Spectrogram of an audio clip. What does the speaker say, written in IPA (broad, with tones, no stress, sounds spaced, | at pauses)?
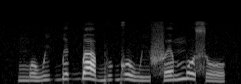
m o˨ w i˧ ɡ͡b ɛ˦ ɡ͡b a˦˨ b u˨˦ ɡ o˦˨ w i˨ f ɛ˨˦ m o˦˨ s o˨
